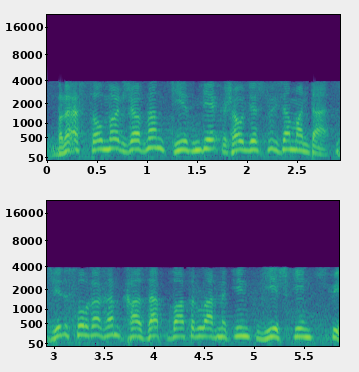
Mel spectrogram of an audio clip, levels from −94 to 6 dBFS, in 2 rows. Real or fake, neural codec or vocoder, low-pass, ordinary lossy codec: fake; codec, 16 kHz, 0.5 kbps, FunCodec, trained on Chinese and English, 25 frames a second; 7.2 kHz; AAC, 16 kbps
